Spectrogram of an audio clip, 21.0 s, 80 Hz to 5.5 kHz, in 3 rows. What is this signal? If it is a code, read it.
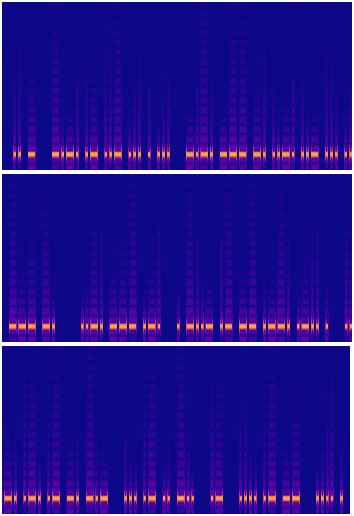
Morse code, heard as a keyed tone, about 25 wpm, 600 Hz. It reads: IT CAUSES CONFUSION FOR EXAMPLE FRANK SAID A HAM HE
